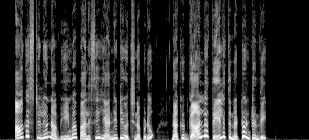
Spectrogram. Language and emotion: Telugu, happy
